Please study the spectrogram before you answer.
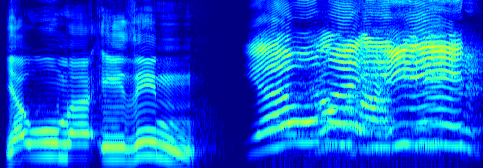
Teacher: تو یہاں پر اظہار حلقی کا قاعدہ ہوگا اور یہاں غنہ نہیں کریں گے، نون کو ظاہر کریں گے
